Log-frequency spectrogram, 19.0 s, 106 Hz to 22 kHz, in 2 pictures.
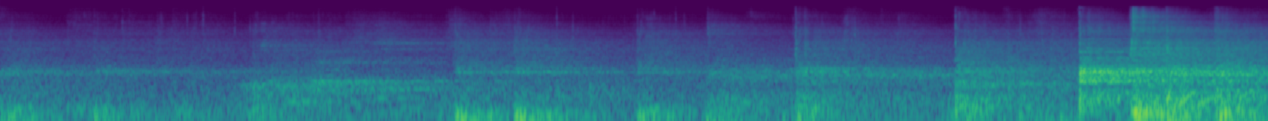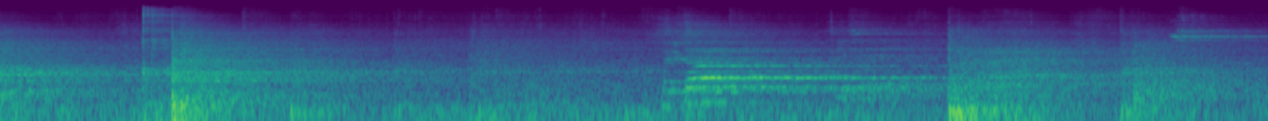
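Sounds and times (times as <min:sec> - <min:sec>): racquetball smacks echoing: 0:03.4 - 0:13.4, 0:16.5 - 0:18.9.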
